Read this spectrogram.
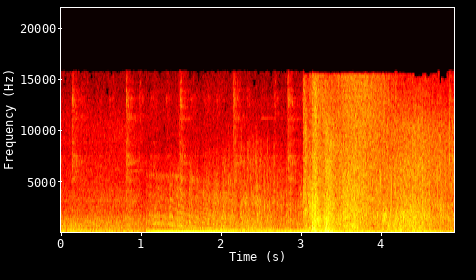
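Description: A small propeller plane engine drones and slows.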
